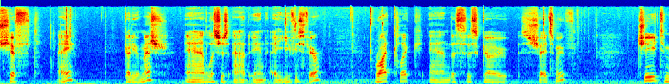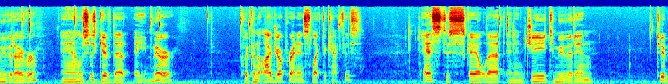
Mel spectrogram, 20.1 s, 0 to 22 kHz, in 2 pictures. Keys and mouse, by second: 0.9 shift+a, 5.6-8.2 right drag, 9.3 g, 11.1-12.3 drag, 13.6 click, 16.1 s, 17.7 g.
